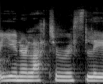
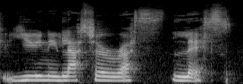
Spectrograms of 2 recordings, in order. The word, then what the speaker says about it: unilateralis: No, it's not unilaterally, it's unilateralis. Yes.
